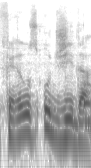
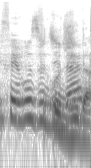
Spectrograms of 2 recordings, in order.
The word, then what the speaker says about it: Férouz Oudjida: C'est Férouz Oudjida, oui, c'est comme ça qu'on le prononce. Oui, Férouz Oudjida, qui est mon coup de cœur.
